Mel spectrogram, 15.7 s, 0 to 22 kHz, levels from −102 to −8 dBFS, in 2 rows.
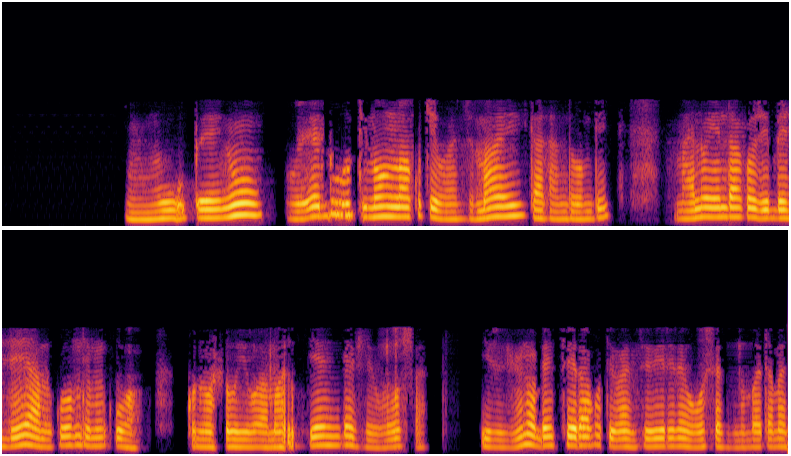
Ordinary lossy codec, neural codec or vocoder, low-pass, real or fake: AAC, 16 kbps; codec, 16 kHz, 0.9 kbps, LongCat-Audio-Codec; 3.6 kHz; fake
